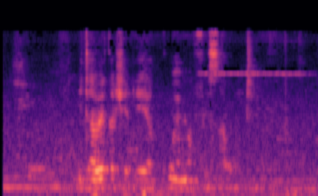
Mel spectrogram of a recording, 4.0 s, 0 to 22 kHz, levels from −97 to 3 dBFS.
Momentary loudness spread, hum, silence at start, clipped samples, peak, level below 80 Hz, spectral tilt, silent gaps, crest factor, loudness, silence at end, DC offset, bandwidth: 19 LU; none; 0.05 s; under 0.1%; -8 dBFS; -48 dBFS; -3 dB/octave; none; 22 dB; -29 LUFS; 0 s; under 0.1%; 11.5 kHz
